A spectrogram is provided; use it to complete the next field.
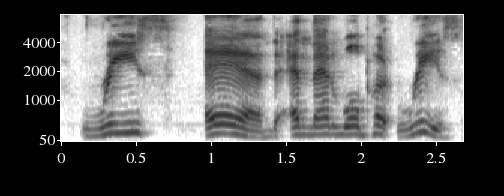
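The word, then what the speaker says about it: Rhys: God, there's an actual pronunciation guide, and someone still will call him Rice and I'm like, who is Rice? Who? It is because she even writes like Reese and then we'll put Reese like Reese's Reese Reese, and pieces.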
